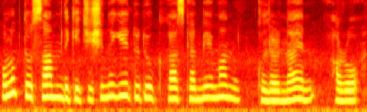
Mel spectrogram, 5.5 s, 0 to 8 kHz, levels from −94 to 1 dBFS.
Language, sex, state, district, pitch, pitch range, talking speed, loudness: Nagamese, female, Nagaland, Dimapur, 265 Hz, 245-295 Hz, 175 wpm, -16 LUFS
